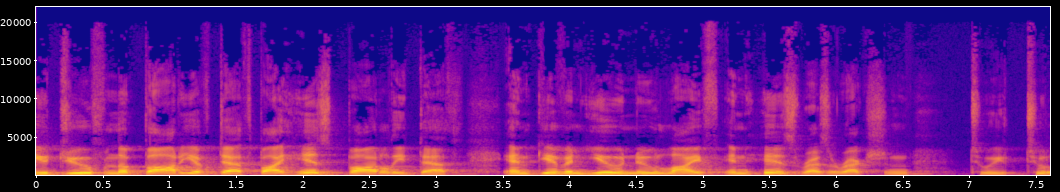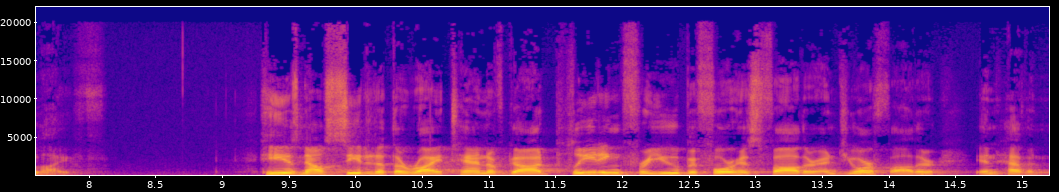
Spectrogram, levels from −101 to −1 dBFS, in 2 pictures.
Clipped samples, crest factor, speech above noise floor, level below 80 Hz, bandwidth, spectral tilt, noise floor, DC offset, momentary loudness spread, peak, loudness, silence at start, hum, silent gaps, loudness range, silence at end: under 0.1%; 16 dB; 46 dB; -66 dBFS; 17 kHz; -6 dB/octave; -63 dBFS; under 0.1%; 12 LU; 0 dBFS; -17 LUFS; 0 s; none; none; 7 LU; 0 s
